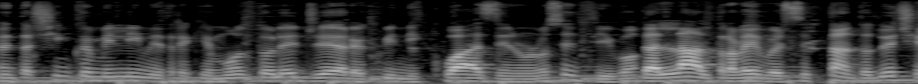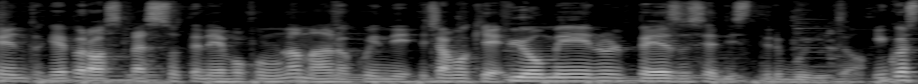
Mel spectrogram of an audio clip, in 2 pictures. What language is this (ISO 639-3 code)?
ita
